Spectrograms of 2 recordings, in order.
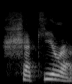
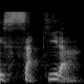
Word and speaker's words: Shakira: they are interviewing her, they don't say shakira, they say sakira because they can't pronounce the sh. So, I don't know if any of you have picked picked up on that before, but next time if you're watching any of her interviews in Spain, right? Specifically in Spain, a lot of them say sakira sakira because they can't say shakira.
